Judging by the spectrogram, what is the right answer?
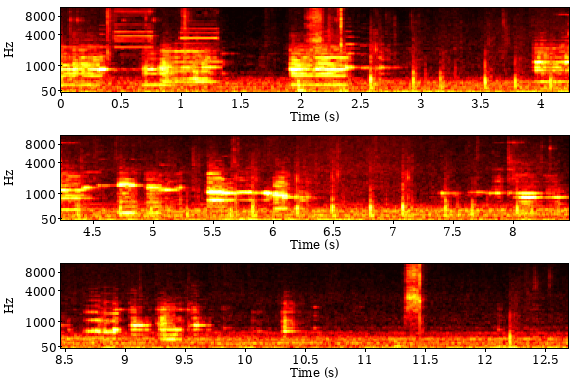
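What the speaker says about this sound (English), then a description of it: "There's a bloody ice cream truck coming on the street." An ice cream truck drives along the street, its tinkling jingle melody faint and distant under steady background noise, with scattered small clicks and taps.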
